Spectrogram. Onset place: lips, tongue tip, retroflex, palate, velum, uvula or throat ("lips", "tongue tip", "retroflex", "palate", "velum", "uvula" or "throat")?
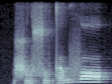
retroflex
